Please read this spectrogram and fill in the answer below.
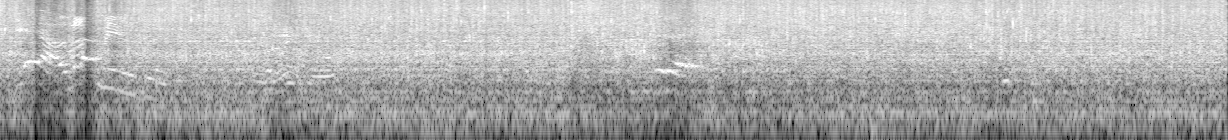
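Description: Steady rush of running water in a baby's bath, with a couple of short vocal glides about a second in and near the middle.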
